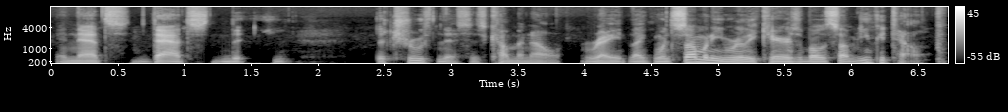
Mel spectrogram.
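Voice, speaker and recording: A man with a fairly low voice hosts a relaxed, informal chat. He is supportive and reassuring toward his guest, and his sound is dry, with very little room in it. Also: normal speed, no room sound. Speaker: interviewer, podcast host. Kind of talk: casual chat.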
